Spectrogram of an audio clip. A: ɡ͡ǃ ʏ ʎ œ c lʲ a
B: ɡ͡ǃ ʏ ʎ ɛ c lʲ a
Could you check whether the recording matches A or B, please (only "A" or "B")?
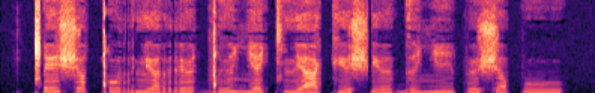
B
